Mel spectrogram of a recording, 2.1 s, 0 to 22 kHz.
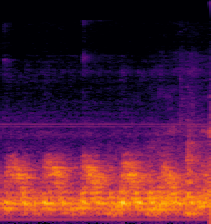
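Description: Fetal heartbeat played through an ultrasound machine's Doppler speaker: a fast, even, whooshing pulse at about three beats a second, from the heart of a 22-week fetus.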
